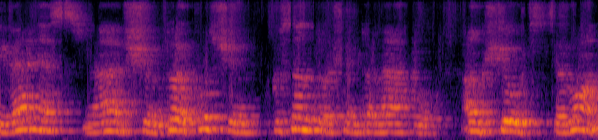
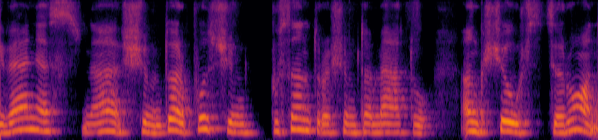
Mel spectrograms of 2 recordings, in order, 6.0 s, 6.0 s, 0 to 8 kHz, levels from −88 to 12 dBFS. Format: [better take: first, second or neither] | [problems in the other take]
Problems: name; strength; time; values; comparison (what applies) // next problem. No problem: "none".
second | noise reduction (neural separator model SepFormer DNS4)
